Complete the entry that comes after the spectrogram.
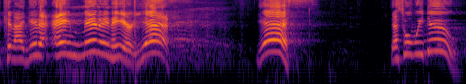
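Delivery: high, loud call for an amen; preaching shout. Real, not acted. Preacher rousing the congregation for an amen, full shout. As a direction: whip the congregation up.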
